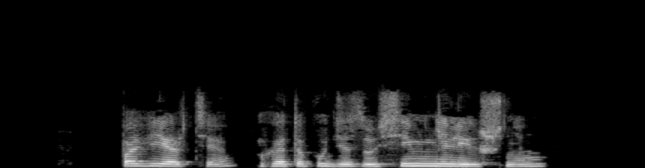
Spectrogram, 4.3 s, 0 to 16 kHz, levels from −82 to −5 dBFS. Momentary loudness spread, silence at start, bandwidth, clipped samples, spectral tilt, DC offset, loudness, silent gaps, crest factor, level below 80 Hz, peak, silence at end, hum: 13 LU; 0.8 s; 7.6 kHz; under 0.1%; -5.5 dB/octave; under 0.1%; -20 LUFS; none; 16 dB; -66 dBFS; -4 dBFS; 0.65 s; none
